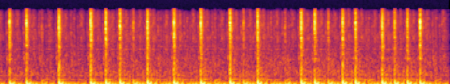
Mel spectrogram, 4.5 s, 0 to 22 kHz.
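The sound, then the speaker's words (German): An early gas engine from 1879 runs for the first time, giving a quick, steady train of many sharp, clattering knocks in an even chugging rhythm at low volume. “Am Silvesterabend 1879 springt sein Motor erstmals an.”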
